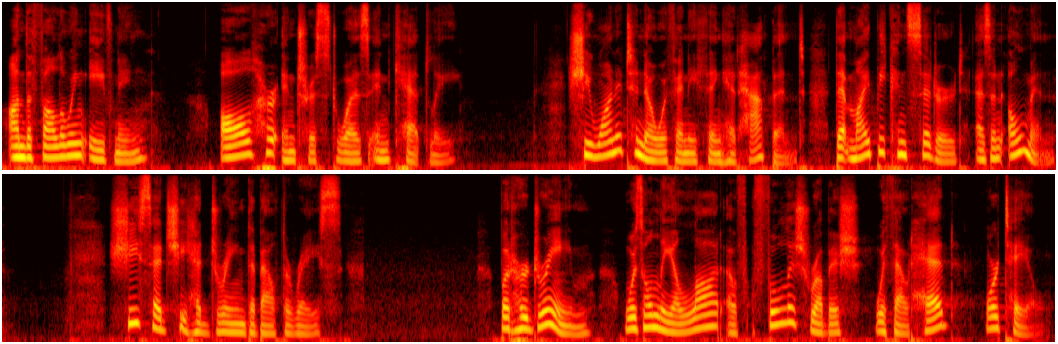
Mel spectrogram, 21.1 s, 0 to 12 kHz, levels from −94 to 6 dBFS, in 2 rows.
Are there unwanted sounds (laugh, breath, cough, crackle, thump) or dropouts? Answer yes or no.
no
